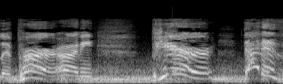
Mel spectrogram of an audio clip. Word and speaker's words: Pur: So, yeah, but it's P-U-R and, it's pronounced pure.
